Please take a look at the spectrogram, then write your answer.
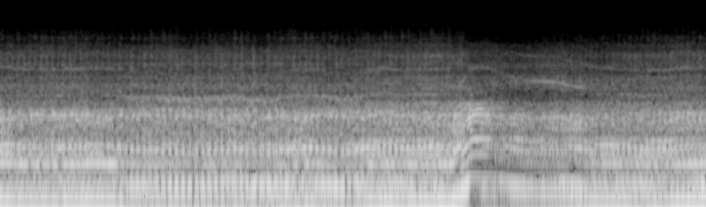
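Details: Honda CBR motorcycle, clip from before the float needles were changed: high, uneven idle with an irregular beat and a wavering dip mid-clip; rough idle, cause suspected, not confirmed.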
